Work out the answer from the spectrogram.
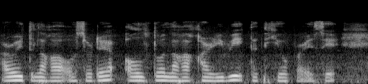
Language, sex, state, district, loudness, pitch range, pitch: Nagamese, female, Nagaland, Dimapur, -17 LUFS, 170-185 Hz, 175 Hz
